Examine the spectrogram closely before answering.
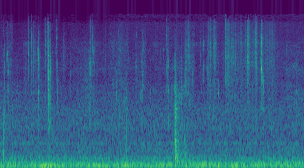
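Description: Steady low rumble, with scattered light clicks and clinks of spoon and tongs against plates and a sauce bowl, one louder clink about three and a half seconds in.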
